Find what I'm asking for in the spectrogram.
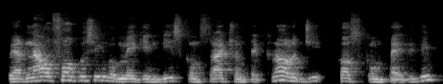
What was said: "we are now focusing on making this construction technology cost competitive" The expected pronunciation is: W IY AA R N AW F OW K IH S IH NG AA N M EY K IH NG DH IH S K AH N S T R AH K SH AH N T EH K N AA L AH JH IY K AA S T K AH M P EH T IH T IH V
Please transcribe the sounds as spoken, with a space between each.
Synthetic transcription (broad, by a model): W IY AA R N AW F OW K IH S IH NG AA N M EY K IH NG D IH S K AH N S T R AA K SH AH N T EH K N AA L AH JH IY K AA S T K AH M P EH T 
